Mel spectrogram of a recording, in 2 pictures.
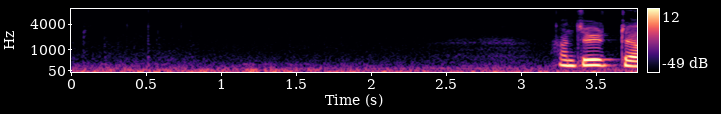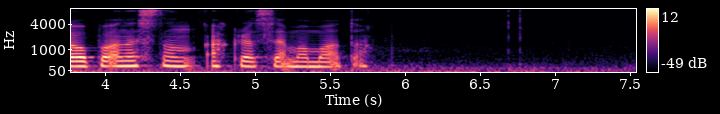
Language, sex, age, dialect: Faroese, female, 15-35, Suðuroy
